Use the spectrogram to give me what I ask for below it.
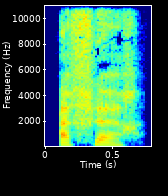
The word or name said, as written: à fleurs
